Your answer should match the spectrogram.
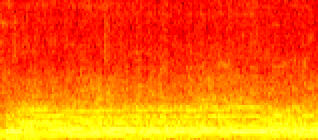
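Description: A man's voice holding one long, steady chanted note into a handheld microphone, in a Khmer Buddhist chant.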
